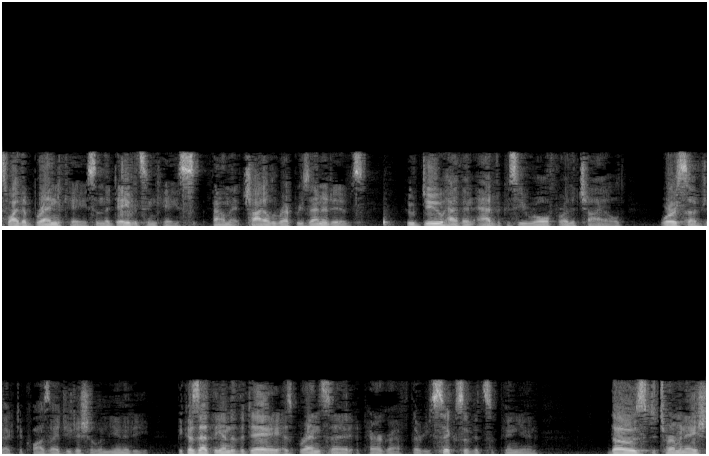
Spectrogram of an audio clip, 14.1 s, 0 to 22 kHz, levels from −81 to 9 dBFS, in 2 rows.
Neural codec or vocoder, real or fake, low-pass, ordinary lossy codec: none; real; 7.2 kHz; MP3, 64 kbps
